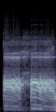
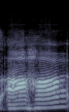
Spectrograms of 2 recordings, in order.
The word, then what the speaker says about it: Aja: heard David Aja's name pronounced as Aha, like the band Aha, like Take On Me. Okay. So we've been erring on the side of caution and saying Aja, but I guess it is Aha.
